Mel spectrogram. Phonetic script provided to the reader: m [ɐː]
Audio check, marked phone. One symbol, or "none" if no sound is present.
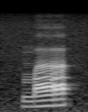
ɐː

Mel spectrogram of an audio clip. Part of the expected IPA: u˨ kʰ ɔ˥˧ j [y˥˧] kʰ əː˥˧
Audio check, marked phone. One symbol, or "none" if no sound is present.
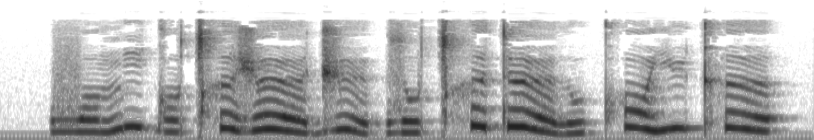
y˥˧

